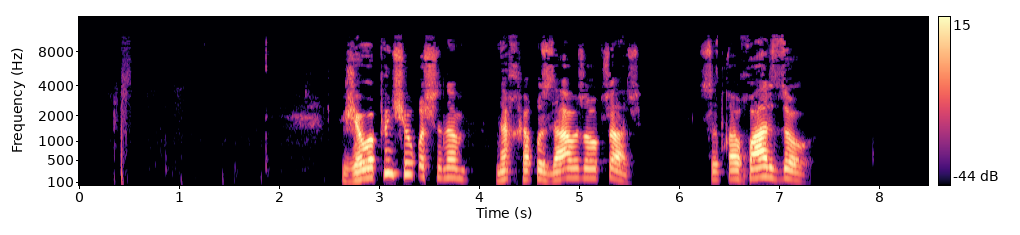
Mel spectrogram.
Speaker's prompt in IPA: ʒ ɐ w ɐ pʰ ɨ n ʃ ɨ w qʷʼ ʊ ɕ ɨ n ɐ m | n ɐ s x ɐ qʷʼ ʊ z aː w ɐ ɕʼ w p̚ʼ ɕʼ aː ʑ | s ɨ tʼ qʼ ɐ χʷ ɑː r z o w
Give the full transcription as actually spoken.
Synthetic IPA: ʒ ɐ w ɐ pʰ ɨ n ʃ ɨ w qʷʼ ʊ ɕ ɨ n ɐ m | n ɐ χ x ɐ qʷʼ ʊ z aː w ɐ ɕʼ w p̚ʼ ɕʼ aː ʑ | s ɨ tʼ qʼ ɐ χʷ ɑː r z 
